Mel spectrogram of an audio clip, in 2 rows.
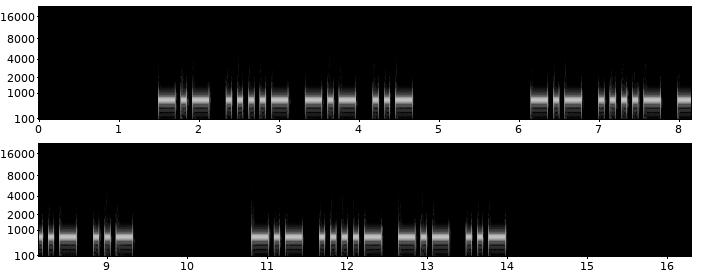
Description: Morse code, heard as a keyed tone, about 17 wpm, 700 Hz. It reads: K4KU K4KU K4KU
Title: USA Call Signs - 4 Characters - Repeated 3x - 17wpm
